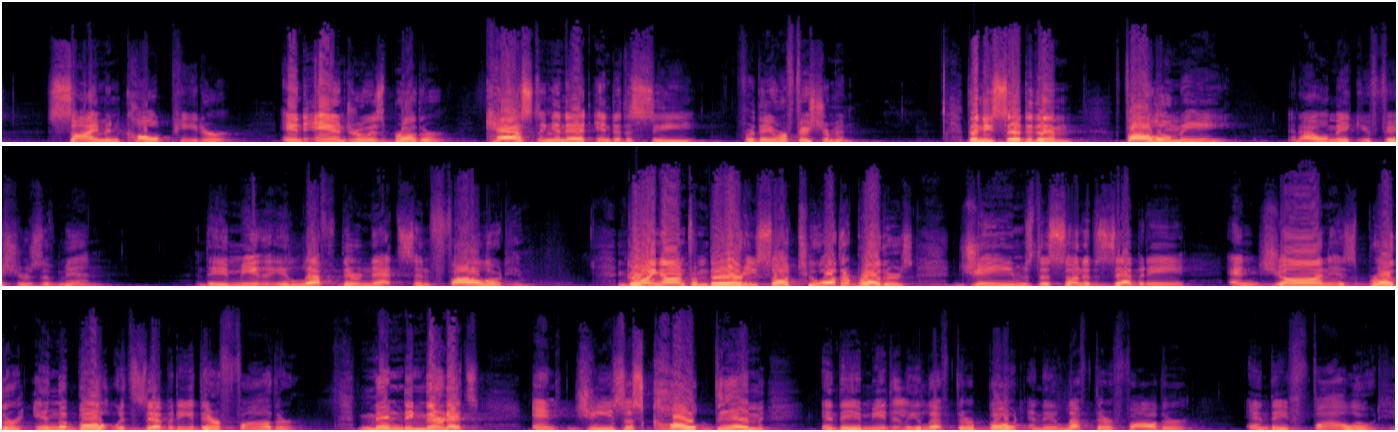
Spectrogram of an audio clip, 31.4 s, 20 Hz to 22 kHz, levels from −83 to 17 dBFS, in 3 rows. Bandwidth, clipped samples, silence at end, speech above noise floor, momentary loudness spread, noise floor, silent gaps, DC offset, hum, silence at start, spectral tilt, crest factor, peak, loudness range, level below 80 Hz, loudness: 17.5 kHz; under 0.1%; 0 s; 34 dB; 14 LU; -44 dBFS; none; under 0.1%; none; 0.35 s; -4 dB/octave; 12 dB; 0 dBFS; 7 LU; -40 dBFS; -11 LUFS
